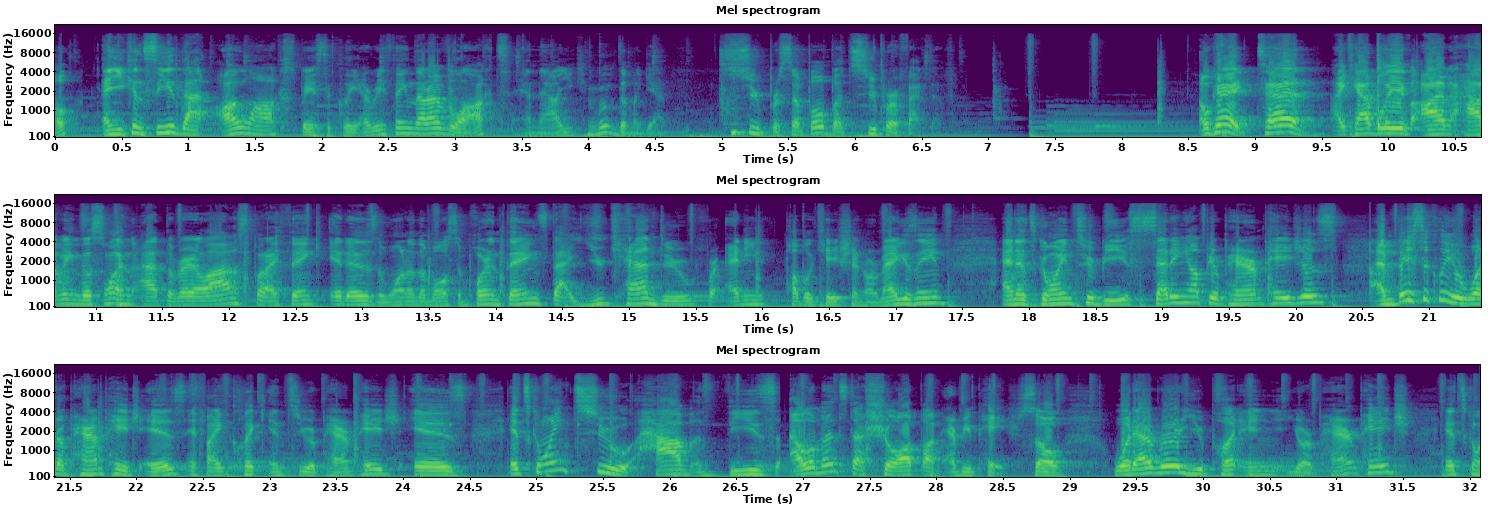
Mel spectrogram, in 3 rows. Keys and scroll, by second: 4.2 ctrl+z, 25.4 alt+space, 29.1 alt+space.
